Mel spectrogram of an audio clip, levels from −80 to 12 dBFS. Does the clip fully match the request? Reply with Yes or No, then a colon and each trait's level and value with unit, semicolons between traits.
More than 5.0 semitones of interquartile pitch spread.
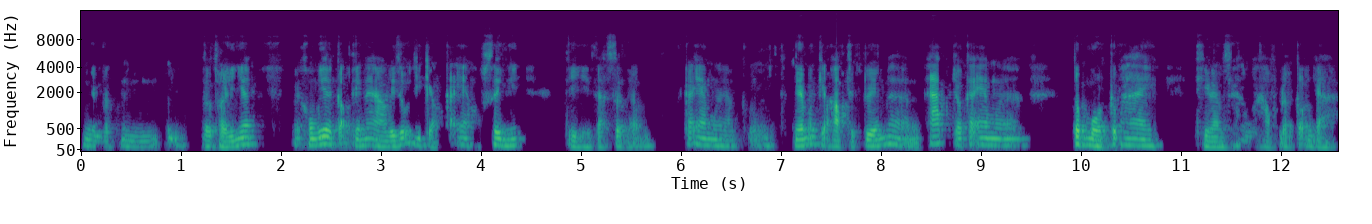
No: average, 3.8 semitones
